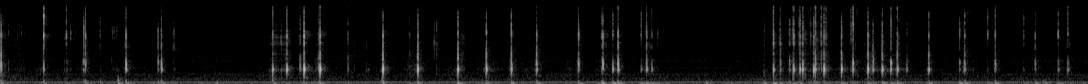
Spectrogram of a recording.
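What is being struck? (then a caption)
Plastic detangling hairbrush. Fingernails scratch and flick the bristles of a plastic detangling hairbrush held to the side of the microphone with its bristles facing out. Sharp, dry clicks and ticks come in irregular runs, with dense flurries around three and eight seconds, each snap bright and dying away almost instantly. A faint, steady low hum runs underneath throughout.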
